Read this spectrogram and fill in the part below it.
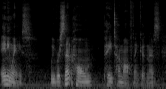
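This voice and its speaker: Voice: sits low, normal speed. A performer voicing a snarky, exasperated scientist held captive in an audio roleplay, sarcastic, testy and casual in speech. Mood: uneasy, explaining. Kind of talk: ASMR audio roleplay, one-sided dialogue.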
